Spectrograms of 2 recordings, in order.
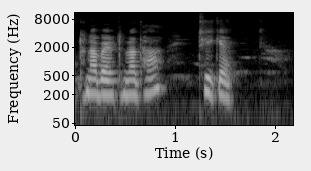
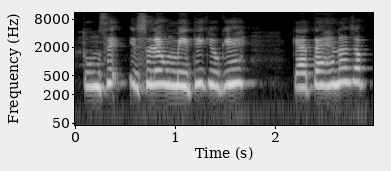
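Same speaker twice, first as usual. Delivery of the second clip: heated reproach; 5 semitones higher, 5 dB louder than usual. Real, not acted. Scolding the neighbour directly.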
